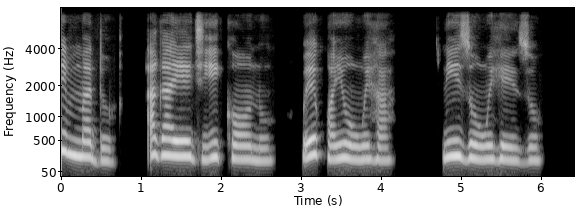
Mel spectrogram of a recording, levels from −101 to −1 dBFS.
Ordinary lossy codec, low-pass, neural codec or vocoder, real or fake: none; 7.2 kHz; autoencoder, 48 kHz, 128 numbers a frame, DAC-VAE, trained on Japanese speech; fake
